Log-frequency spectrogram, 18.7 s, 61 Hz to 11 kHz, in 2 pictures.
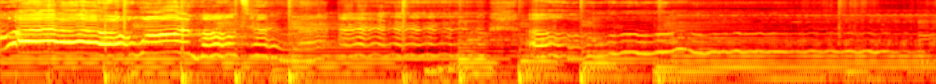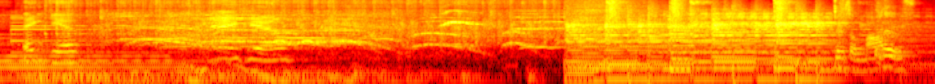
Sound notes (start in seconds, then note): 10.1 cheering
